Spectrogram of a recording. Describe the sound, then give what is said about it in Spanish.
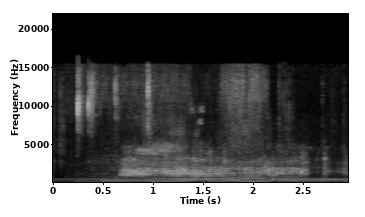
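A lion roars loudly, two deep rumbling bursts swelling and fading over a few seconds, with no talking. “Otras veces, imagino que soy un fiero león.”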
